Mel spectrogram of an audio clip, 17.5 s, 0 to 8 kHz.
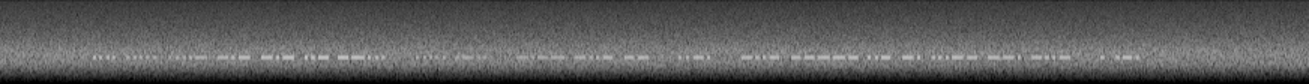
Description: Morse code, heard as a keyed tone, hand-sent with a straight key, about 26 wpm, 960 Hz, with heavy radio static, fading and a narrow filter. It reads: H54KKU7 5L YXM F X0UN3GX ER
